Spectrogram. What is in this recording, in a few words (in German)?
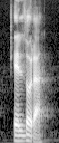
"eldora", spanische maedchennamen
